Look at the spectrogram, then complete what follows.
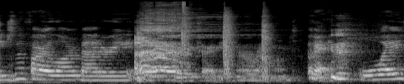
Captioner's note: hysterical laughing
